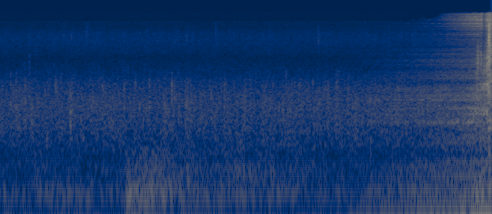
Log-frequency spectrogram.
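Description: Movie-trailer sound design: a low rumble under a hiss of noise, a deep boom about one and a half seconds in, then a swell that rises to a loud hit at the very end.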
